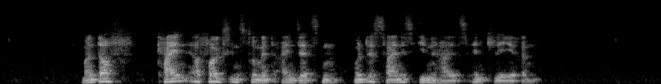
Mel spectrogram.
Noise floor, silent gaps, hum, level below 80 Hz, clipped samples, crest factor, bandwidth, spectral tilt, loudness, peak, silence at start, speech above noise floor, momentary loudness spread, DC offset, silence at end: -68 dBFS; none; none; -52 dBFS; under 0.1%; 24 dB; 11 kHz; -6.5 dB/octave; -27 LUFS; -4 dBFS; 0.8 s; 41 dB; 10 LU; under 0.1%; 1.2 s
